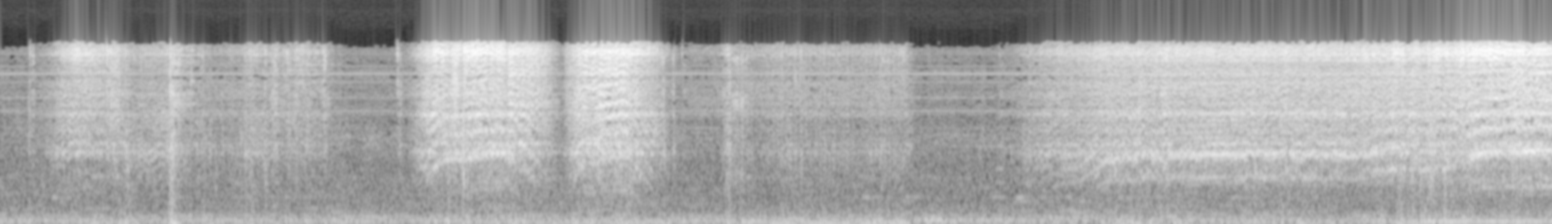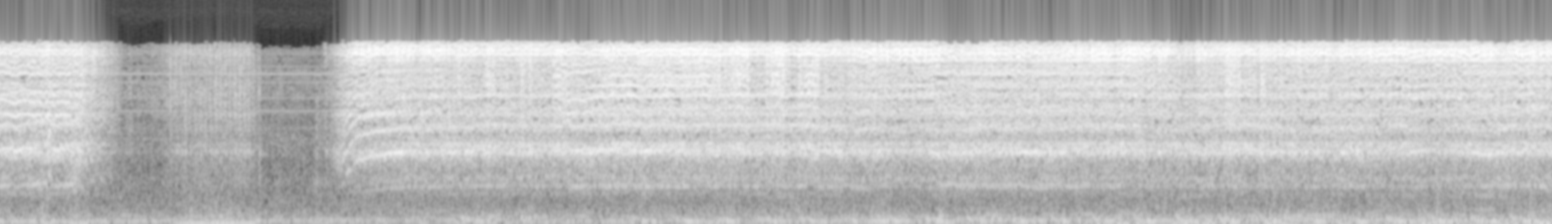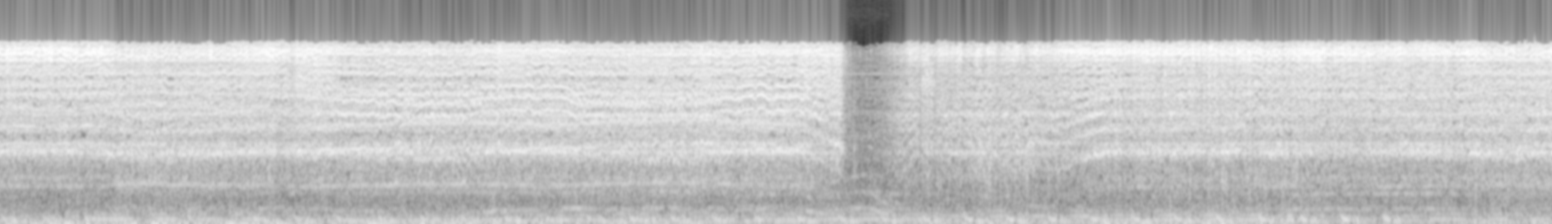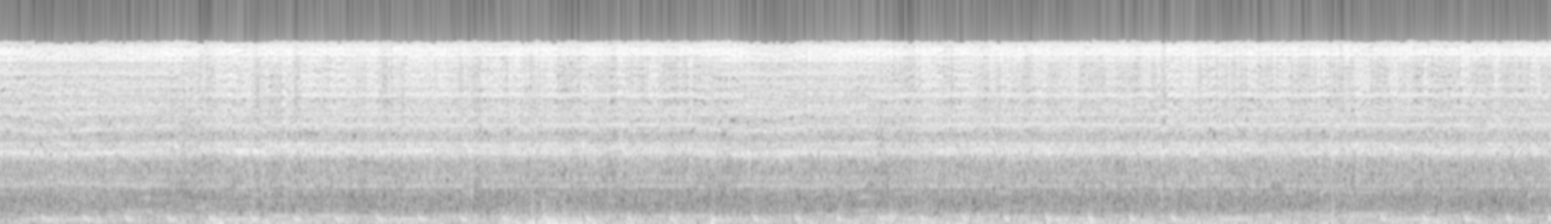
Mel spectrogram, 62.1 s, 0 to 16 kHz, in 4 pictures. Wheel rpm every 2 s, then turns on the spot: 40, 20, 90, 40, 10, 60, 100, 140, 50, 80, 160, 170, 170, 170, 170, 170, 160, 160, 160, 100, 110, 160, 170, 160, 170, 170, 170, 170, 170, 170, 170.
6-10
